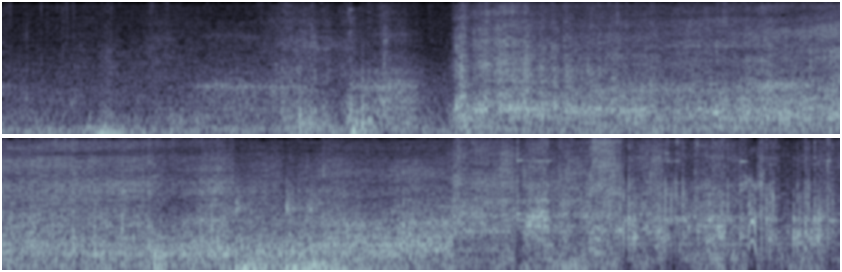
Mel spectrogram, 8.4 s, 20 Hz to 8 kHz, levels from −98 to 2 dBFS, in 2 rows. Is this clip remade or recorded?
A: recorded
